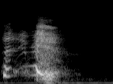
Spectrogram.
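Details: Person with a first cold of the season, asthma causing a tight, painful chest, three days of sinus pressure and two days of fever: a single loud sneeze, a brief sharp in-breath then an explosive burst of air.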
